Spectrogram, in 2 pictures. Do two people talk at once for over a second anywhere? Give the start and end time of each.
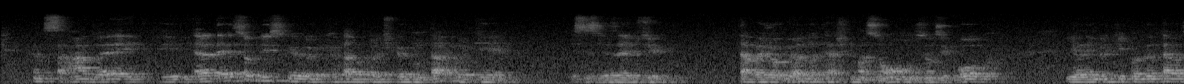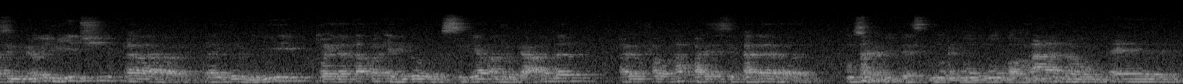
none

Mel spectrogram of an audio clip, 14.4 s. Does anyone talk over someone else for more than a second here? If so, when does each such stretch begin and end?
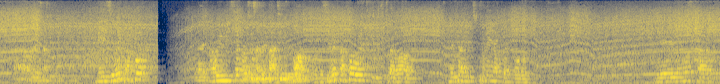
4.8-6.0

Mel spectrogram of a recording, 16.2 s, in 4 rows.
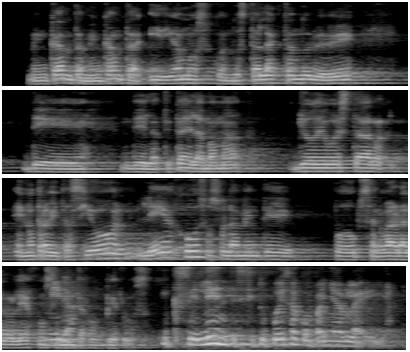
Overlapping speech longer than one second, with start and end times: none

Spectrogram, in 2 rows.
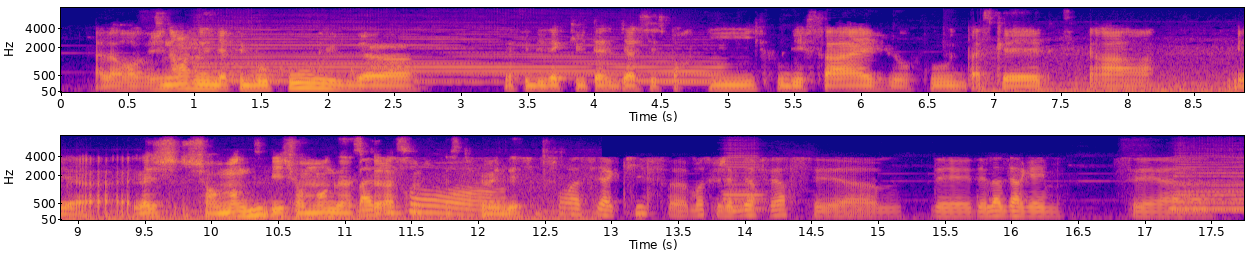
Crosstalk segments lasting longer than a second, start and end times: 11.1-12.4

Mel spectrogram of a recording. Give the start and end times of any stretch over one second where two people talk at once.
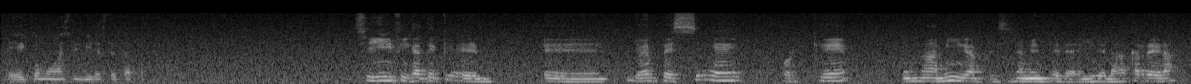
none

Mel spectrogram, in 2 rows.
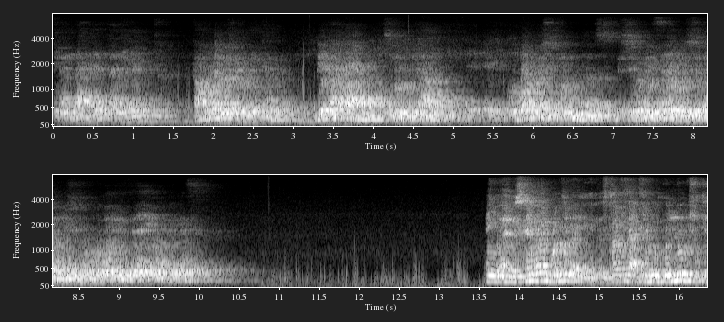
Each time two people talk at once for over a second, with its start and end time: none

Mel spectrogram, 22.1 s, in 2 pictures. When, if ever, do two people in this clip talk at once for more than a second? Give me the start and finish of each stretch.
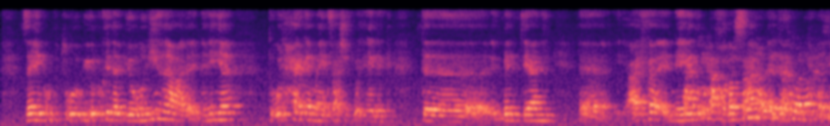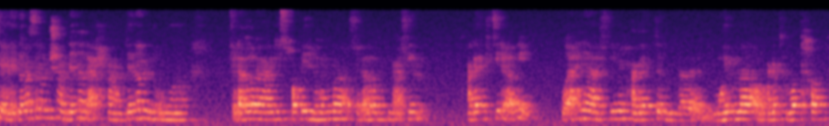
9.1-11.3

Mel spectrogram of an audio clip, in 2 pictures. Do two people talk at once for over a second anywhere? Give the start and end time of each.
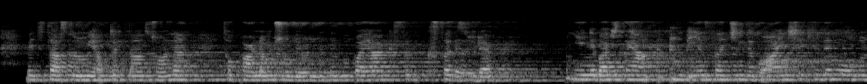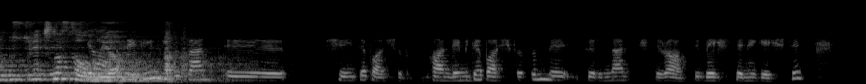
none

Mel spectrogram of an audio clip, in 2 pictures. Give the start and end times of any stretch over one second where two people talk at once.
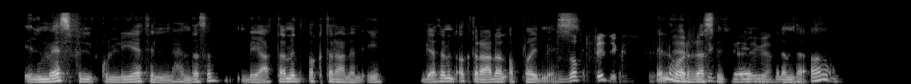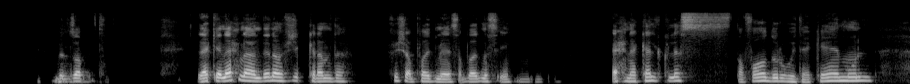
6.6-7.8

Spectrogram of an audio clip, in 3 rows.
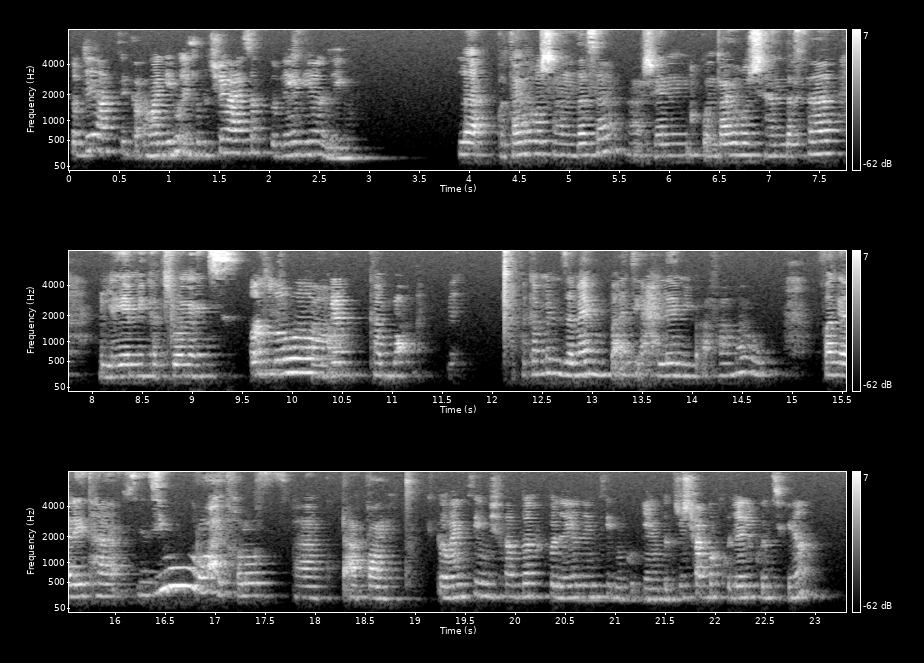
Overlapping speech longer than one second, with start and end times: none

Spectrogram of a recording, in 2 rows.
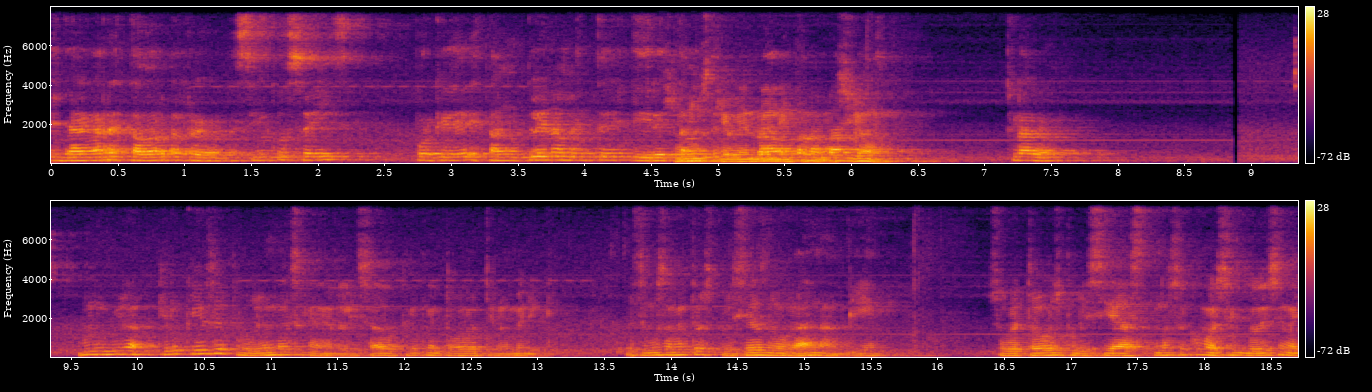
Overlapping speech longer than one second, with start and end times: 4.6-6.2

